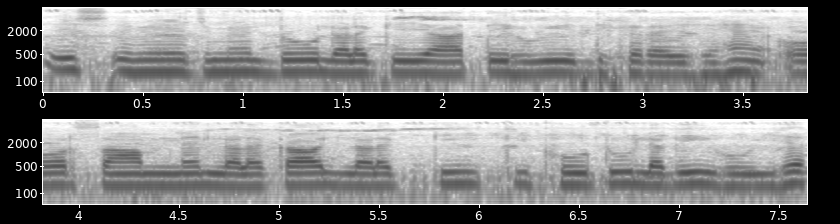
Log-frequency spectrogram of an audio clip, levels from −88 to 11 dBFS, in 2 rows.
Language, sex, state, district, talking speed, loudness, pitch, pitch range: Hindi, male, Chhattisgarh, Raigarh, 165 wpm, -28 LUFS, 165 Hz, 160-175 Hz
